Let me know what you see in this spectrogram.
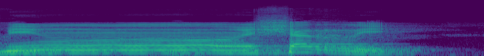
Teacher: harus dibaca gunnah atau dengung. Jangan males-males, ditahan 2 ketuk 2 harkat. Min syarri, jangan min syarri, jangan 1 ketuk, ya, tidak boleh, ya.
